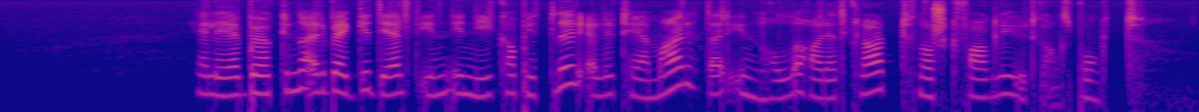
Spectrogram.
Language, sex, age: Norwegian, female, 37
